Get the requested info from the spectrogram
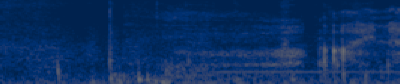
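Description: A girl whispering close to the microphone, starting about a second in.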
